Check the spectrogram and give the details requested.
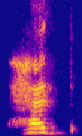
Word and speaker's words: head: Sometimes EA makes different sounds. How do you say these words? Head, weather. As you can see, the word head and weather are short E.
